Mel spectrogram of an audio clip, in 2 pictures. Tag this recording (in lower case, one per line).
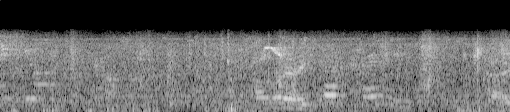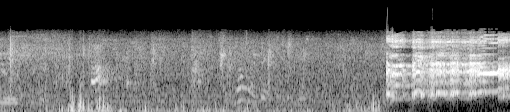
pheasant crowing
